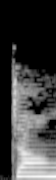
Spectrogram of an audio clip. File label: "zhang1", pinyin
